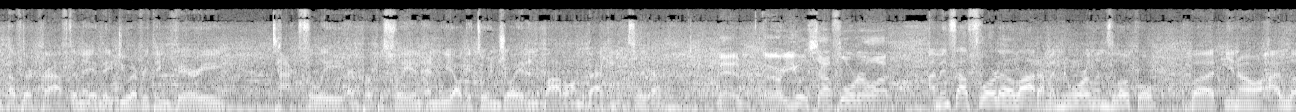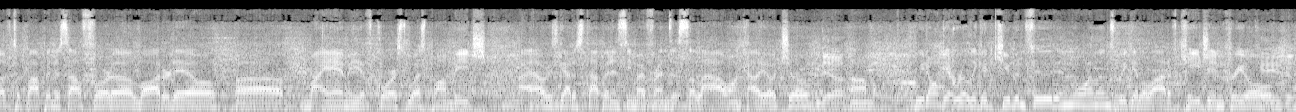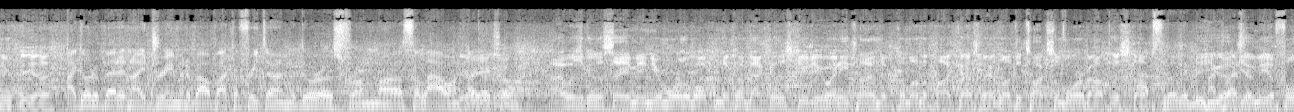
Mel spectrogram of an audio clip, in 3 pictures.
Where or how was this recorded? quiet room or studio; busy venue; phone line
busy venue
